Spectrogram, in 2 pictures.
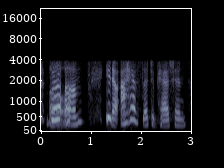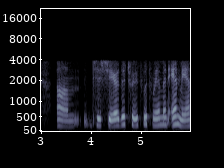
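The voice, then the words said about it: Southern American accent. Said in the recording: “you probably can hear in my voice ... my Southern accent”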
